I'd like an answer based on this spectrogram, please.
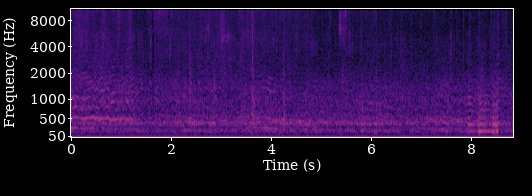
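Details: Many honey bees in a requeened colony in June 2020 make a thick, unbroken droning buzz, low and even throughout, with faint higher hiss above.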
